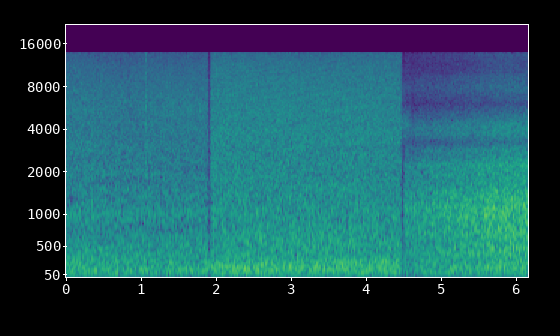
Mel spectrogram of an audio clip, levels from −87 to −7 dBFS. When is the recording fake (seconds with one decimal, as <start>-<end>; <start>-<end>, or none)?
1.3-2.0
